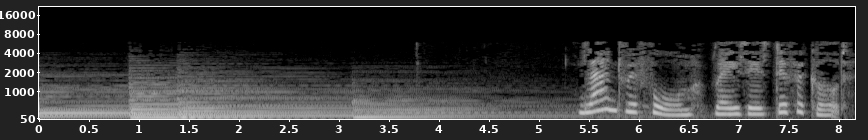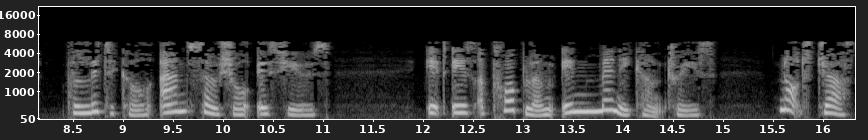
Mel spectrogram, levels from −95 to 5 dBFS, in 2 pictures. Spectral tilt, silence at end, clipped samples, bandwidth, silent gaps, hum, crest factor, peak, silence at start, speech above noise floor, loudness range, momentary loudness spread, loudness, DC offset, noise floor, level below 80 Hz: -5 dB/octave; 0.05 s; under 0.1%; 6.4 kHz; none; none; 18 dB; -8 dBFS; 0 s; 41 dB; 5 LU; 16 LU; -26 LUFS; under 0.1%; -66 dBFS; -56 dBFS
